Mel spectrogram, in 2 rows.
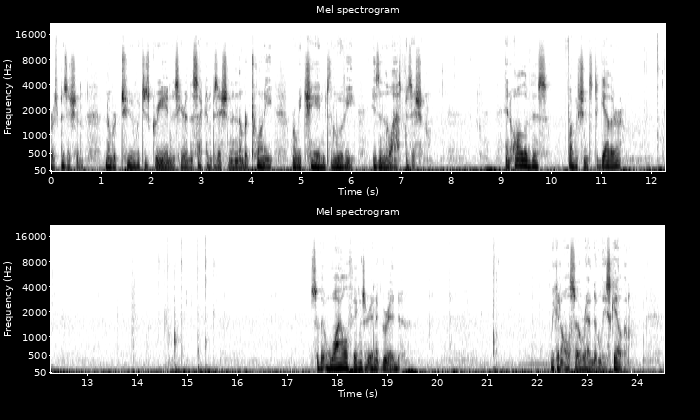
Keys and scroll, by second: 12.0 shift+super+e, 14.3-15.8 typing, 21.0 super+j.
